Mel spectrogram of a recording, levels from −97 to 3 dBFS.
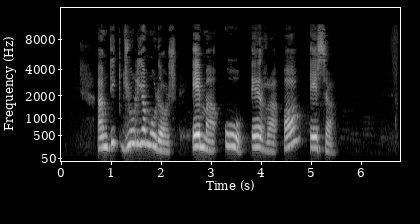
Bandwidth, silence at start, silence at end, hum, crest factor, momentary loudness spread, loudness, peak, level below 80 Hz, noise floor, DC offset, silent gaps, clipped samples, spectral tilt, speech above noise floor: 11.5 kHz; 0.75 s; 1.35 s; none; 20 dB; 16 LU; -28 LUFS; -8 dBFS; -88 dBFS; -81 dBFS; under 0.1%; none; under 0.1%; -4 dB/octave; 53 dB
